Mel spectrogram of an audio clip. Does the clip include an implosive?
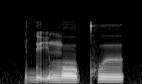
yes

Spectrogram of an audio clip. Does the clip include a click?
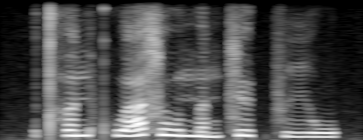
no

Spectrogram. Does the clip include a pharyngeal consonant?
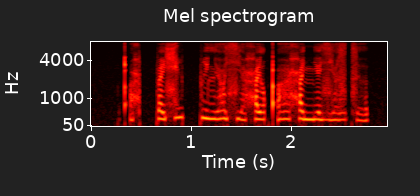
yes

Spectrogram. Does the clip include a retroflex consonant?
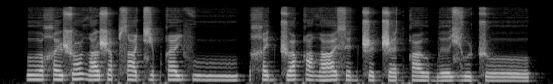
yes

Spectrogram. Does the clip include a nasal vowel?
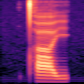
no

